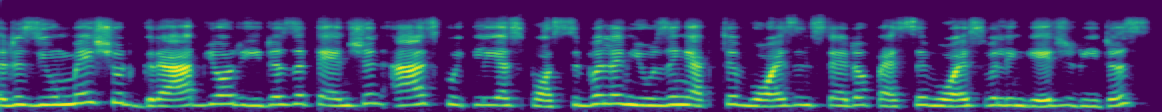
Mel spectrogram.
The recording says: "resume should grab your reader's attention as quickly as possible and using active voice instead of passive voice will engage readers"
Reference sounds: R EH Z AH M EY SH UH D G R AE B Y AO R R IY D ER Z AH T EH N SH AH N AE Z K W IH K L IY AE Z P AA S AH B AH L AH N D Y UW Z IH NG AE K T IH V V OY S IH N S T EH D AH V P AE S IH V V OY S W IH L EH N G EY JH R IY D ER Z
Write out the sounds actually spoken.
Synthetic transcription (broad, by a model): R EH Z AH M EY SH UH D G R AE B Y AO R R IY D ER Z AH T EH N SH AH N AE Z K W IH K L IY AE Z P AA S AH B AH L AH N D Y UW Z IH NG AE K T IH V V OY S IH N S T EH D AH V P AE S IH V V OY S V IH L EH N G EY JH R IY D ER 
